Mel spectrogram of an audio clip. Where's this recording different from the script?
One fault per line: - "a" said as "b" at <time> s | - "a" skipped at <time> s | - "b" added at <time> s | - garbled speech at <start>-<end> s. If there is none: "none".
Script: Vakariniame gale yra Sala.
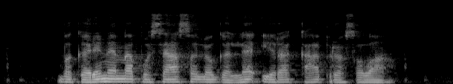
- "pusiasalio" added at 1.4 s
- "Kaprio" added at 3.0 s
